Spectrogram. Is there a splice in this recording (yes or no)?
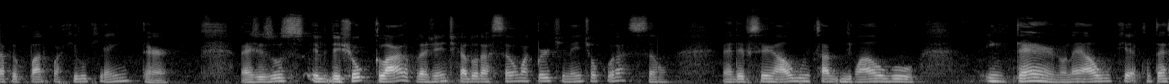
yes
